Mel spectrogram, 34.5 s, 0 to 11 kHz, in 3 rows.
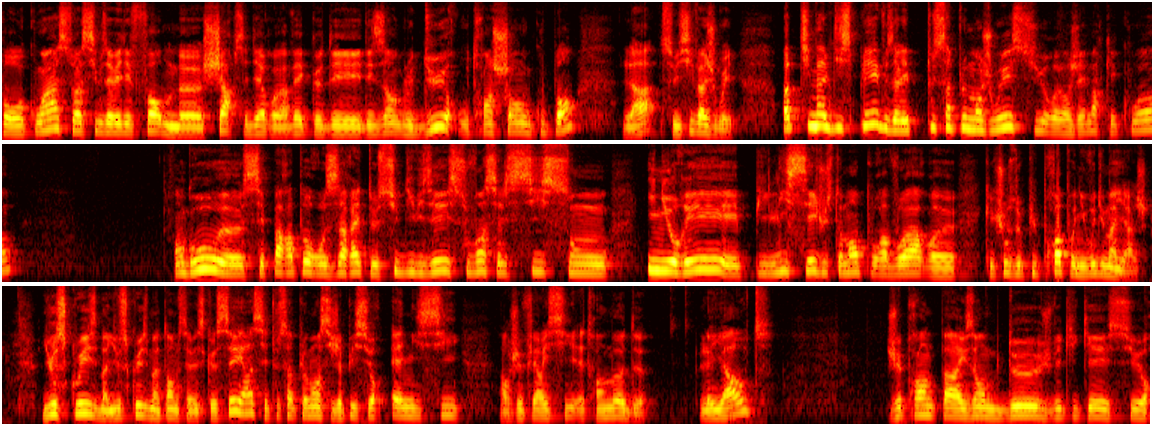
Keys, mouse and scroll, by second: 8.3-10.2 drag, 26.6 n, 29.8 click, 30.4 Tab, 32.0 a, 32.7 2.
